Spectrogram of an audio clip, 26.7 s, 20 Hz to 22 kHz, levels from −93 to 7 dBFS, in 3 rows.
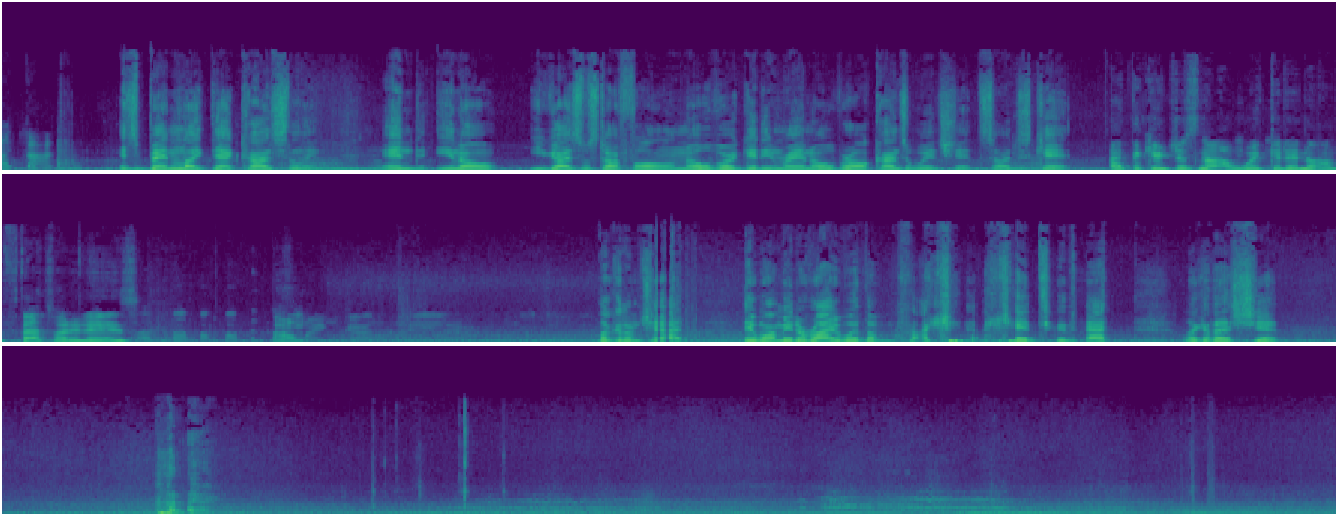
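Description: At 13.25 s a burst of loose connector crackle breaks in, lasting until 13.53 s, and it returns from 25.65 to 25.87 s. Each time, a worn or dirty contact in the signal path is opening and closing rapidly, so the audio is chopped into fragments while any DC present on the line turns each make and break into a pop. The result is an irregular scratchy crackle of roughly a quarter second, riding over the sound.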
